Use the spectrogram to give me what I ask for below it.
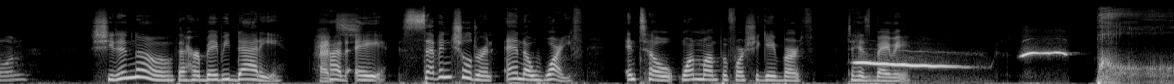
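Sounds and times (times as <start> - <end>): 
speech: 0.0 - 9.2
falling bomb whistle sound effect: 8.5 - 10.8.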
